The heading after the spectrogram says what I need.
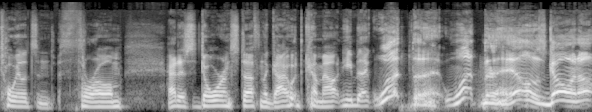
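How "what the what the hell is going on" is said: very high, rough, creaky, drawn-out, befuddled coach voice. Retelling how the coach reacted to pranks: imitating the old PE teacher. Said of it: "He'd sound like that".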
